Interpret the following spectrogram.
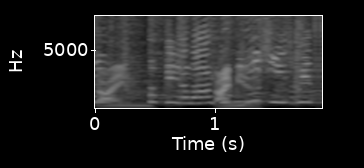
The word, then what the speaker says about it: daimyo: About the knife chef, it's pronounced daimyo. Oh, is it daimyo?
